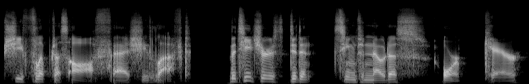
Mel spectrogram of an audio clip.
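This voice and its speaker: Low-voiced man narrating over guitar music. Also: animated, unhurried, bright, forceful tone, no room sound, poor audio. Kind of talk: first-person scripted horror audio drama narration. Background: music, plucked guitar.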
